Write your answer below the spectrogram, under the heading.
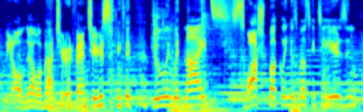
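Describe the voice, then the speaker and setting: A woman's voice: on the high side, steady tone, normal speed, music in the background, lightly acted. A woman voicing a small, polite, bumbling creature chief in a game, ceremonious and awkwardly apologetic. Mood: pleading, admiring. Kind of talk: animated video game cutscene acting.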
